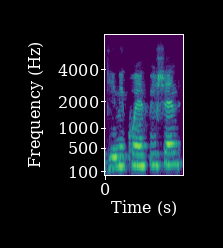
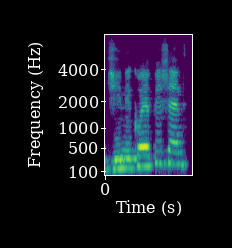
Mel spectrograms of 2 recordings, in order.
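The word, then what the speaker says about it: Gini coefficient: we are talking about the guinea coefficient some say gen coefficient pronunciation differs we meet at the spelling right so it can be gen coefficient Len cev and um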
